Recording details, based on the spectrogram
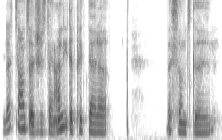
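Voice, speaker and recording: A woman's voice: medium pitch, brisk, gravelly, darkish tone, a little hiss or hum. A young woman in a casual book chat as a podcast co-host, gushing, slangy and playful.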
